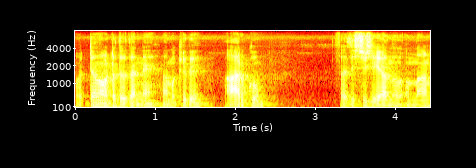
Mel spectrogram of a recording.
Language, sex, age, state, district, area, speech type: Malayalam, male, 18-30, Kerala, Kannur, rural, spontaneous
